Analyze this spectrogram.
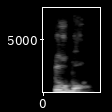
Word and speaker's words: Skubal: And how you pronounce it? Skubal. S K U B A L.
